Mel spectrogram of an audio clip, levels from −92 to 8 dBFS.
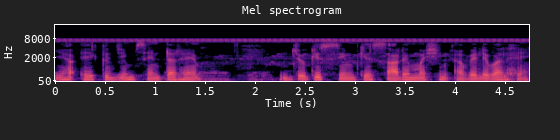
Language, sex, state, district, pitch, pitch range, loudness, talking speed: Hindi, male, Bihar, Sitamarhi, 125 Hz, 115-135 Hz, -33 LUFS, 175 wpm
